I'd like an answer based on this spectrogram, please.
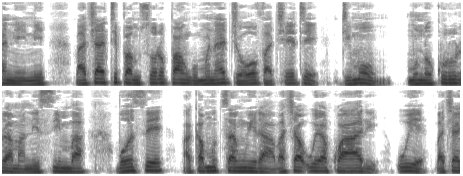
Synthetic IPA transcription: eniʋat͡ʃatipamuso̞ɾo̞paŋɡumunad͡ʒe̞ɦo̞vʱat͡ʃe̞ːte̞ndimo̞muno̞kuɾuramane̞siːmbaʋo̞se̞ʋʔa̰kamut͡saŋwiɾaʋat͡ʃaʔujakwaːɾi | uje̞ʋat͡ʃa

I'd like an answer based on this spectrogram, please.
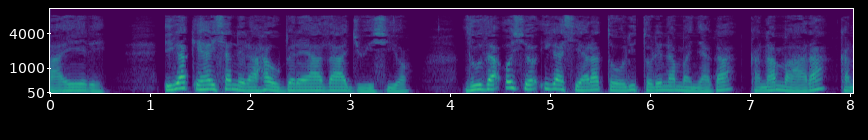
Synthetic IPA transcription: eɾe | iɣakehaiɕaneɾaɦaubɛɾɛjaðaːd͡ʑuiɕiɔ | ðuːðaʔoɕiɔʔiɣaɕiaɾatoɾitoɾenamaɲaɣakanamaɾakan

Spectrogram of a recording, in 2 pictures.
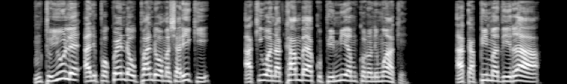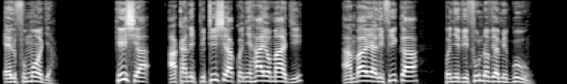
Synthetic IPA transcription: m̩tujulɛʔalipɔkwɛndaupandɛwamaʃaɾiki | akiwanakambajakupimiam̩kɔnɔnimwakɛ̰ | akapimaðiɾaː | ɛlfumɔʄa̰ | kiʃaː | kanipitiʃakwɛɲɛɦajɔmaʄi | ambajɔjalifika | kwɛɲɛvifundɔvjamiɠuː

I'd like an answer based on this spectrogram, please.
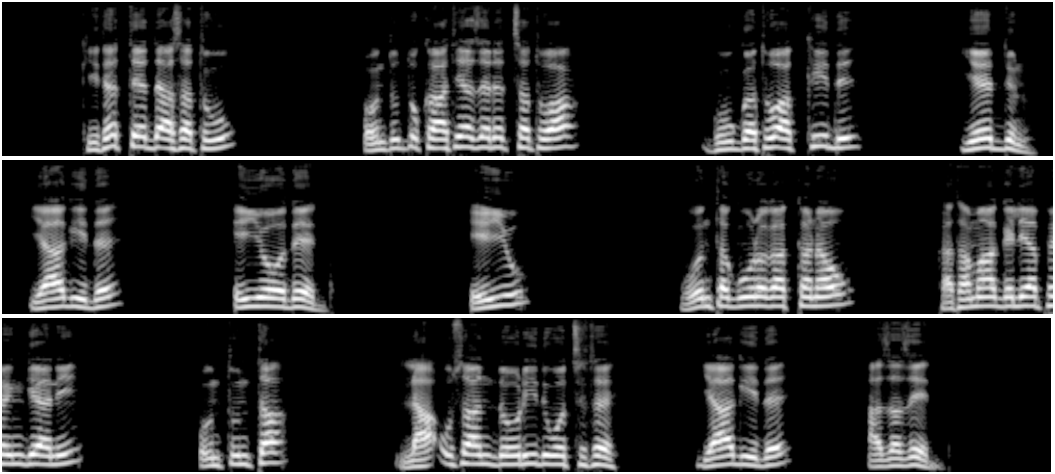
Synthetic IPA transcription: kiːt̪ɛt̪ːe̞ːd̪ːɐːs̬ɐt̪uː | ʊnt̪̬ːʊnt̪̬ːʊkaːt̪ɪjazɛɾɛt͡sːɐt̪ʊwaː | ɡuːɡːɐt̪ʊɐkːiːd̪ɪ | je̞ːd̪ːɪnɔ | jaːɡiːd̪ɛ | ɪjːɔɔd̪e̞ːd̪ːɐ̥ | ʔɪjʊ | wɔnt̪ːɐɡuːɾɐɡɐkːɐnɐw | kɐt̪ɐmaːɡɛlɪjaːpɛŋɡɪjanɪ | ʊnt̪ːʊnt̪ːɐ | laːʔʊs̬aːnd̪o̞ːɾiːd̪ɪwɔt͡sːɪt̪ɛ | jaːɡiːd̪ɛ | ɐzɐze̞ːd̪ːɐ̥

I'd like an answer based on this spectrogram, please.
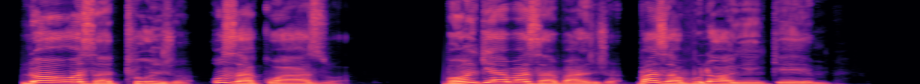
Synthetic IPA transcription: lɔwɔːzatʰund͡ʒʱwa̰ | uzaɡ̥ʱwaːzwa̰ | βɔŋkʼɛaβazaβand͡ʒʱwa̰βazaβulawaŋɛŋkʼɛːmbʱa

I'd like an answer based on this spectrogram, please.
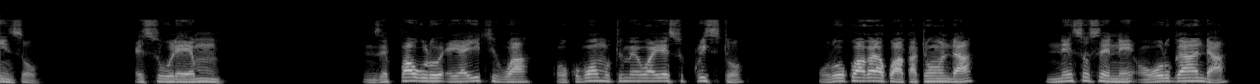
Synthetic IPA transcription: nso̞̰ | e̞suːle̞ːmu | nze̞pːawulo̞e̞jajitiβwa | okuβo̞ːmutume̞waje̞sukɾisi̥to̞ː | lwo̞ːkwaːɡalakwaːkato̞ːnda | ne̞so̞se̞ne̞ʔowoːluɡaːnda

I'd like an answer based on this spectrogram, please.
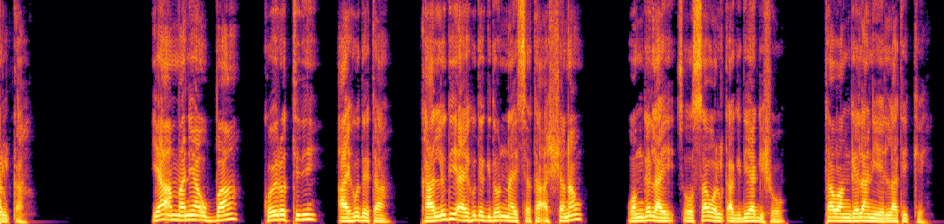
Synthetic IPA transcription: lkʼːɐ̰ | ʔɪjaːmːɐnɪjaːʊbːaː | kɔjɾɔt̪ːɪd̪ɪ | ɐjɦʊd̪ɛt̪ɐ | kaːlːɪd̪ɪɐjɦʊd̪ɛɡɪd̪ɔnːɐjsːɐt̪ɐʔɐ̰ʃːɐnɐw | wʔɐŋɡɛlɐjt͡sʼo̞ːsːɐwɔlkʼːɐɡɪd̪ɪjaɡɪʃɔ | t̪ɐwɐŋɡɛlɐnje̞ːlːɐt̪ɪkːɛ̰

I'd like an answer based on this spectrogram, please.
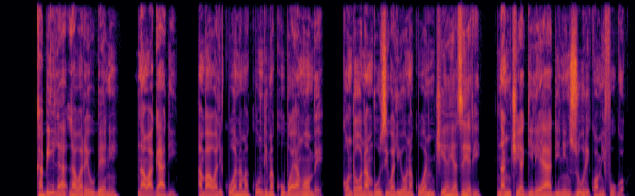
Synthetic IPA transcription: kaɓilalawaɾɛuɓɛni | nawaɠaɗḭ | a̰mbaɔwalikuwanamakundimakʰuɓwajaŋɔmbɛ̰ | kɔndɔːnambuziwaliɔnakuwaɲ̩t͡ʃijajazɛɾi | naɲ̩t͡ʃijaɡilɛaɗininzuɾikwamifṵɠɔ̰

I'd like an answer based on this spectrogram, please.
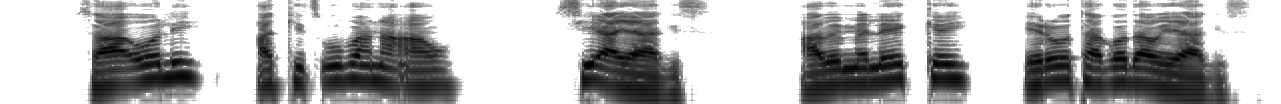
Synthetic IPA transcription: saːʔoːlɪ | ɐkːɪt͡sʼuːbɐnɐʔɐw | sɪʔɐjaːɡɪs | ʔɐbɛmɛleːkːɛj | ɛɾoːt̪ɐɡɔd̪ɐwjaːɡɪs

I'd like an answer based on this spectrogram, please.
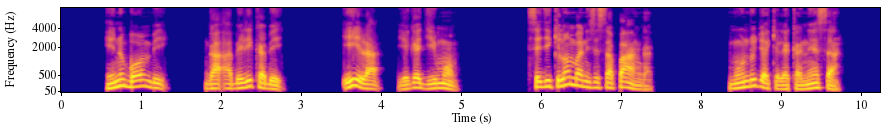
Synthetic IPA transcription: hɛnubɔmbi | ŋɡaʔabɛlikabɛ | ila | jɛɡaɟimɔ | sɛɟikilɔmbanis̬ɛsapaŋɡa̰ | munduɟwakɛlɛkanɛsa

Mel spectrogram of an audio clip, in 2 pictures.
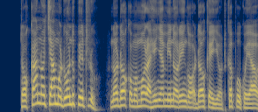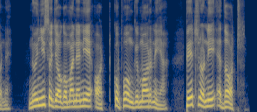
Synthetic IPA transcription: tɔkanɔt͡ʃamɔdwɔndpetɾo̰ | nɔdɔkɔmamɔɾaɦɪɲamɪnɔɾɪŋɡɔːdɔkɛjɔtkapokojaɔ̰nɛ | noɲisod͡ʒɔɡɔmanɛnɪɛʔɔt̚kopoŋɡɪmɔrnɪja̰ | petɾonɪʔɛd̪ɔt

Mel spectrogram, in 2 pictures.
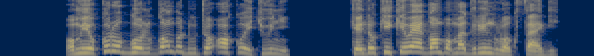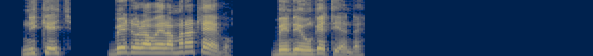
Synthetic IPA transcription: ɔmɪjokoɾoɡolɡɔmbɔdutoʔɔkɔet͡ʃuɲi | kendokikɪwɛɡɔmbɔmaɡɾiŋɾwɔkt̪aɡi | niket͡ʃ | bedoɾawɛɾamaɾatɛɡɔ̰ | bendeoŋɡetjɛndɛ

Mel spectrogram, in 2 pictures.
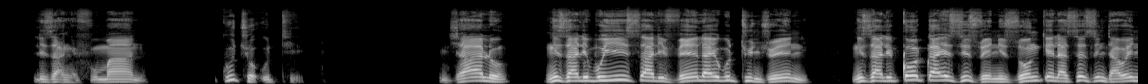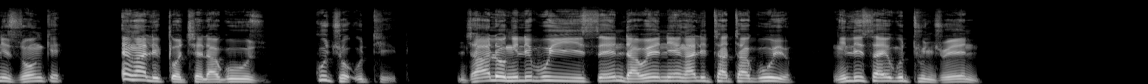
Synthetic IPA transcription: lizaŋifumaːna | ɣut͡ʃʼɔʔutʰḭːp̚u | nd͡ʒʱalɔ | ŋizaliβujisalivɛlaeɣutʰund͡ʒʱweːni | ŋizaliǃɔǃaezizwenizɔŋkʼɛlasezindʱawenizɔŋkʼɛː | ŋaliǃɔt͡ʃʼɛlaɣuːzɔ | ɣut͡ʃʼʰɔʔutʰḭːk | nd͡ʒʱalɔŋiliβujisɛːndʱaweniɛŋalitʰatʰaɣujɔ | ŋilisaeɣutʰund͡ʒʱweːni

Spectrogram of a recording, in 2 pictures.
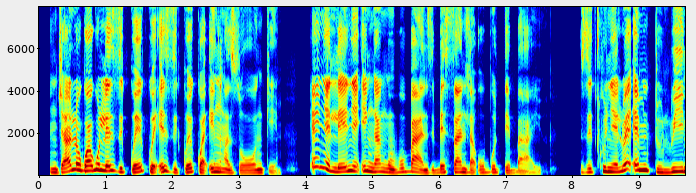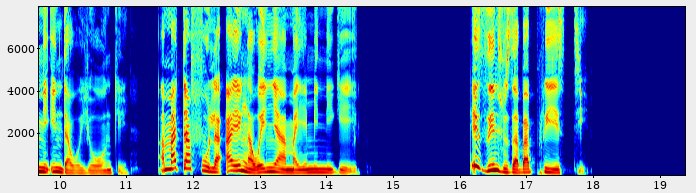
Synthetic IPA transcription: nd͡ʒʱalɔɣwaɣuleziɡ̥ʱwɛɡ̥ʱwɛʔeziɡ̥ʱwɛɡ̥ʱwaʔiŋ͡ǁazɔːŋkʼɛ̰ | ɛɲɛlɛɲɛʔiŋaŋoβuβand͡zʱiβɛsand͡ɮʱa̰ʔuβud̥ʱɛβa̰ːjɔ | ziǁʰuɲɛlwɛʔem̩d̥ʱulwiniʔindʱawɔjɔːŋkʼɛ | a̰matʼafulaʔajɛŋawɛɲamajeminiɣɛ̰ːlɔ | izind͡ɮʱuzaβapʰriːstʼḭ

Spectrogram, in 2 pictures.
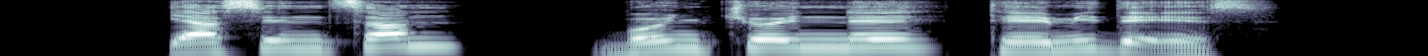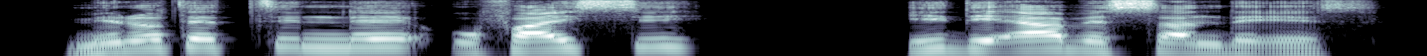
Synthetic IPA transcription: ʔjɐsɪnt͡sːɐn | bɔnt͡ʃːɔjnːɛt̪e̞ːmɪd̪ɛʔe̞̰ːs | mɪnɔt̪ɛt͡sːɪnːɛʔʊfɐjsːɪ | ɪd̪ɛʔaːbɛsːɐnd̪ɛʔḛːs

